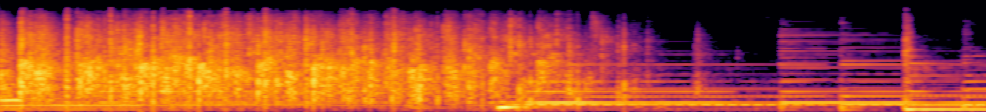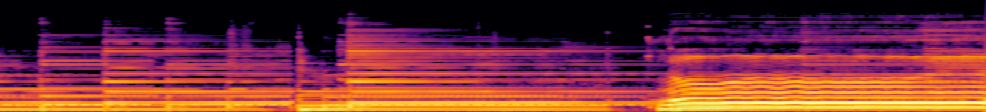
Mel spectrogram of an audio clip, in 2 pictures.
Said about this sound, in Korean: 네, 박수와 함께 청해 듣도록 하겠습니다.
